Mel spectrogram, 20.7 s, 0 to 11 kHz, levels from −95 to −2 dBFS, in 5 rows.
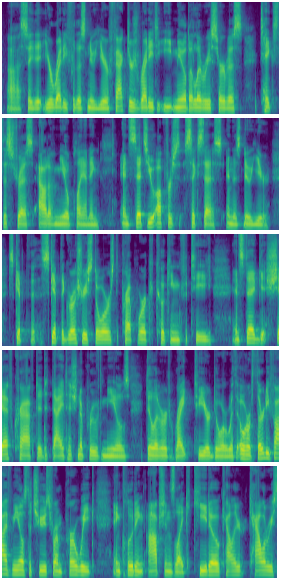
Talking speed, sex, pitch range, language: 195 wpm, male, 105-120 Hz, English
